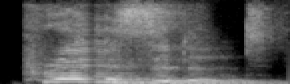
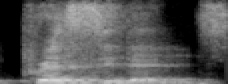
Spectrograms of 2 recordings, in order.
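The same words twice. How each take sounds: First: President with a Z, pitched high; corrected pronunciation. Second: President with an S sound and full vowels; common mispronunciation. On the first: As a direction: model president as PREZ-uh-dunt. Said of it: "That S will turn into a Z". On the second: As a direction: say president as PRE-si-dent. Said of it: "we say". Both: Shown as a demonstration.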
